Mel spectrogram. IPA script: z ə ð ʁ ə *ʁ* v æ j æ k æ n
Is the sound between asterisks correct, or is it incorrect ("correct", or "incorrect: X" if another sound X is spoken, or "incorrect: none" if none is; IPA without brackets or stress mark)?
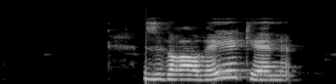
correct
